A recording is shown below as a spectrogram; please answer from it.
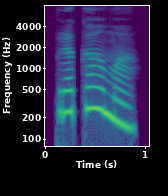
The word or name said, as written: ಪುರೋಗಾಮಿ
